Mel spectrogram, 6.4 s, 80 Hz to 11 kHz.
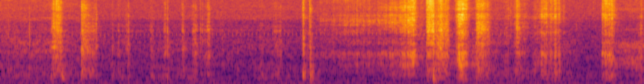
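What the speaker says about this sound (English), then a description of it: "So you're going to just cut up to the score lines like this." Scissors or a craft knife cutting up to the score lines of a large 6-inch square paper gift box, a series of short, crisp rasping snips at an irregular pace, close and fairly quiet.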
